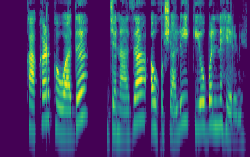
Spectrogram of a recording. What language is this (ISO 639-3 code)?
pus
